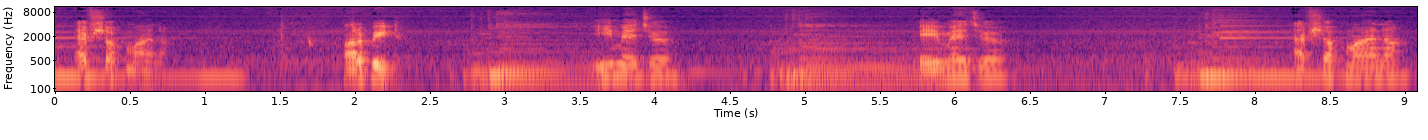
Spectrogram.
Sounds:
Electric guitar, Speech, Music, Guitar, Plucked string instrument, Strum, Musical instrument

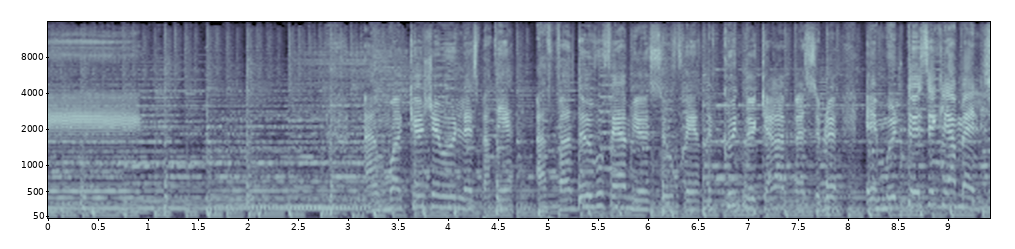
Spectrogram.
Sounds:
Music

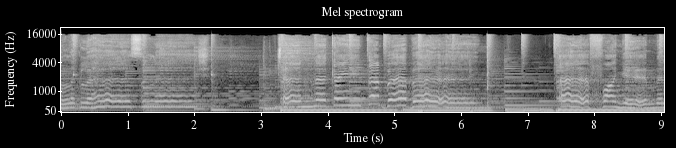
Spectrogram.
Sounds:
Music

